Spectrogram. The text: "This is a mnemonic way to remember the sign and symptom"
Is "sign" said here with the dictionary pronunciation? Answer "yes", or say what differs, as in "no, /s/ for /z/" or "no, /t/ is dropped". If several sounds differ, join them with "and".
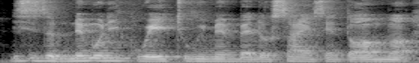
no, /n/ is dropped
